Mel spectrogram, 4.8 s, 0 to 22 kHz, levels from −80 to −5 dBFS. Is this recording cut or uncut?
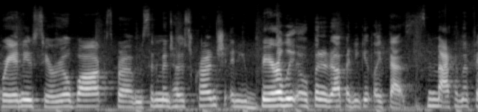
uncut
